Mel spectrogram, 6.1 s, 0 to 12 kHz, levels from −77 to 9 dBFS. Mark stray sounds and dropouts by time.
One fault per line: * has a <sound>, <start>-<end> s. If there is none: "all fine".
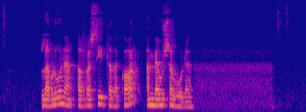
all fine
